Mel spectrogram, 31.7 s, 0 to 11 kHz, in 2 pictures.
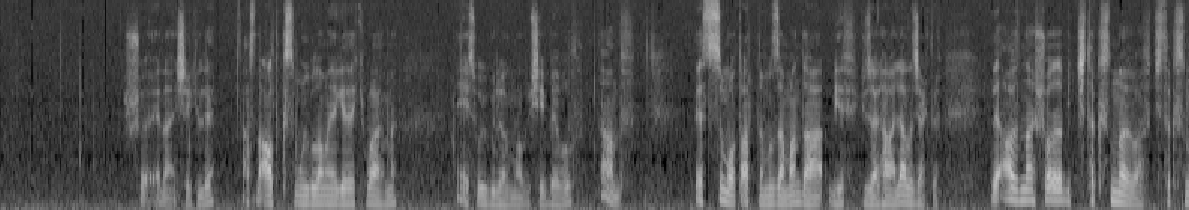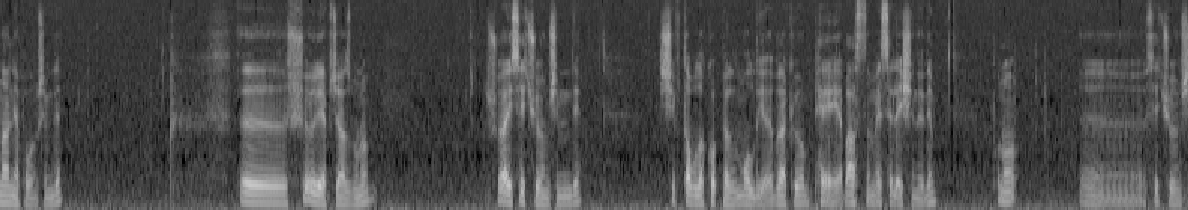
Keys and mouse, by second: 0.4 a, 1.6-3.3 right drag, 2.4 ctrl+b, 5.1 ctrl+z, 6.0 ctrl+b, 7.7 Tab, 8.7 t, 9.4-12.2 middle drag, 9.9 t, 12.7-14.9 middle drag, 16.9 middle drag, 18.1-18.8 right drag, 18.8 Tab, 19.3 Tab, 19.5 right click, 19.6 Tab, 22.7 KP_Decimal, 23.5-24.7 middle drag, 24.7 shift+d, 26.9 p, 27.7 Tab, 27.9-31.7 right drag, 29.3 t, 30.1 z.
